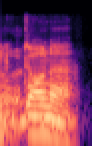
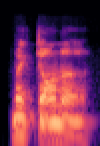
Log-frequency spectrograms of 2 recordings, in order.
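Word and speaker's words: McDonagh: McDonough. McDonough. It's like Um, McDonald's, but without.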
